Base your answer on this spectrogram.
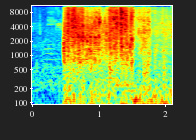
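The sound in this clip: Gunfire and explosions from the opening cutscene of Gears of War on Xbox 360: a sudden loud burst about half a second in, then a dense, continuous barrage of booming, rumbling blasts to the end.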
